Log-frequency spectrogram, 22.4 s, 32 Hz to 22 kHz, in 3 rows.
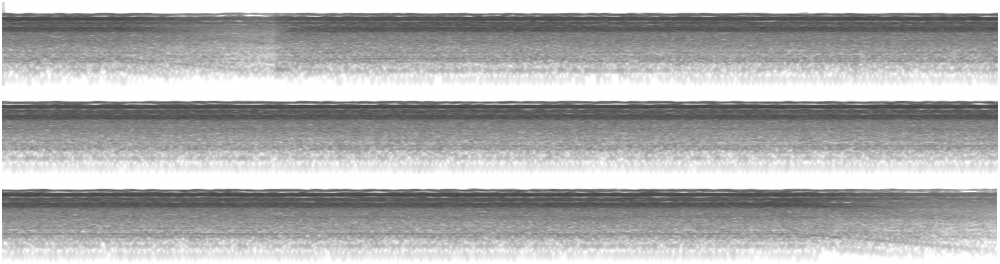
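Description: Ninja Professional 1100-watt countertop blender running steadily, puréeing chunks of cooked carrot and onion in broth into a thick soup. About two seconds in the motor briefly winds down and starts up again, and near the end it winds down to a stop.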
